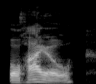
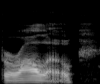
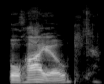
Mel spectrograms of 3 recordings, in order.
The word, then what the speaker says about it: Borralho: I nailed that prediction, and then we got Kyle Bohayo. the R's are silent. You guys got to remember that it's not Borralho, Bohio.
